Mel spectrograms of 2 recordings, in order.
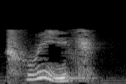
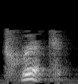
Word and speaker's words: creek: But Pittsburghers are also betrayed by their indistinguishable pronunciation of the words R-O-L-L, R-O-L-E, and R-U-L-E. That's something I actually practice. I'm getting better, I think. But worst of all, native Pittsburghers pronounce the word creek, crick.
